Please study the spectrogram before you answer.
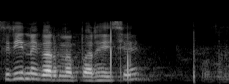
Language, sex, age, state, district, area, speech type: Maithili, female, 45-60, Bihar, Purnia, rural, spontaneous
